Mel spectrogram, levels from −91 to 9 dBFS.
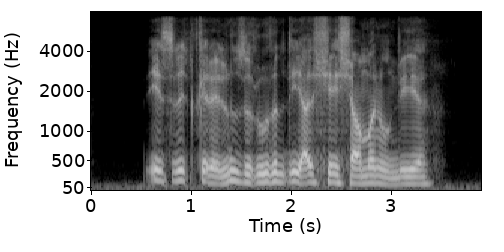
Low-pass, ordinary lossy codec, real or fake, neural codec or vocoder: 7.2 kHz; MP3, 64 kbps; fake; autoencoder, 22.05 kHz, a latent of 192 numbers a frame, VITS, trained on many speakers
